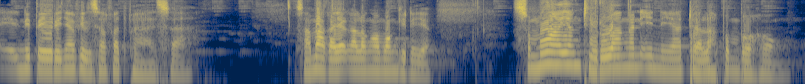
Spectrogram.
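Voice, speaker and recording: A man's voice: fairly high pitch, moderate pace, pauses often, warm tone. A man giving an informal philosophy lecture, explaining with folksy jokes and acted quotes. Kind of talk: informal religious study lecture.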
